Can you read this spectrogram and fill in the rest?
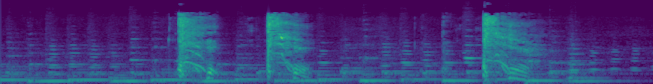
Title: sneeze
